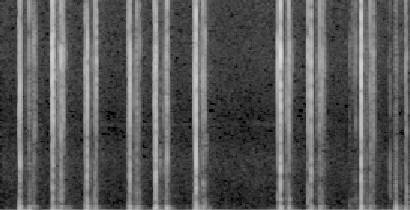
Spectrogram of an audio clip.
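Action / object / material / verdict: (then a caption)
tap / keyboard with wooden frame and plastic keycaps / plastic, wood / none. A compact keyboard with a wooden frame and plastic keys is held up close and typed on with fingertips. About fifteen clicky keycap taps come in short bursts, with a pause in the middle. Each tap is a quick, low-bodied knock with a crisp bright click that dies away fast.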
